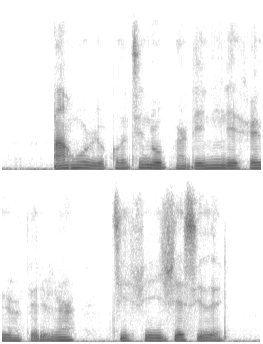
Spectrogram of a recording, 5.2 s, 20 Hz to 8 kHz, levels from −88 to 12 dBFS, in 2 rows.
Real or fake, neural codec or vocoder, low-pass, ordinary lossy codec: fake; autoencoder, 22.05 kHz, a latent of 192 numbers a frame, VITS, trained on many speakers; 7.2 kHz; Opus, 32 kbps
